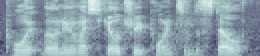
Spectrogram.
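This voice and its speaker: A young man riffs loosely with his friends, spinning out a joking, rambling plan. His voice sits at an ordinary middle pitch and keeps an easy conversational flow. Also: steady tone, moderate pace, darkish tone. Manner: joking, rambling, often laughing. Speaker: podcast co-host. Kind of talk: casual chat.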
